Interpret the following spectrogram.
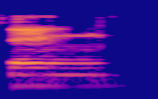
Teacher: the velar plosive will not be pronounced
